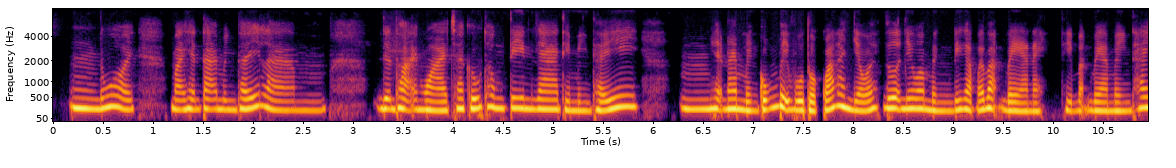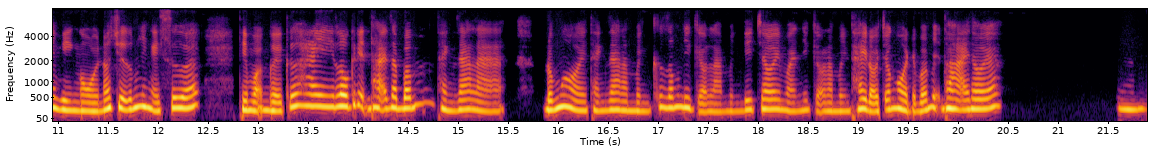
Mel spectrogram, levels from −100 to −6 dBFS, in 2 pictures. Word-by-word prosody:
Ừm, 235 -4 +3
đúng 265 +4 +3
rồi. 225 -4 -2 0.3
Mà 220 -3 -2
hiện 220 0 -1
tại 225 -2 -3
mình 210 -1 -3
thấy 235 +5 +2
là 205 -7 -3 0.8
điện 230 -2 0
thoại 220 -3 0
ngoài 200 -2 +1
tra 235 +4 +1
cứu 230 +1 +3
thông 260 -3 0
tin 240 -2 0
ra 220 -1 +1
thì 205 -2 -2
mình 190 -1 -3
thấy, 245 +8 +2 0.4
ừm, 220 -2 -1
hiện 230 -1 +1
nay 225 0 +5
mình 195 -3 +1
cũng 215 +5 +1
bị 270 -6 +4
phụ 205 -1 +4
thuộc 190 -2 +1
quá 215 +3 +2
là 285 - +3
nhiều 205 -7 +3
ấy. 215 +5 +1
Ví - - -3
dụ 245 - +5
như 230 +1 +2
mà 230 - +3
mình 185 -3 -1
đi 205 - +1
gặp 215 -3 0
với 205 - +1
bạn 245 -2 +1
bè 185 -2 0
này, 180 0 -4 0.2
thì 200 -3 -5
bạn 190 +2 -7
bè 190 -1 0
mình 185 0 -2
thay 250 +5 +1
vì 210 -3 +1
ngồi 185 -2 -1
nói 225 +5 +3
chuyện 235 -3 +1
giống 225 - +2
như 275 - +4
ngày 225 -8 +1
xưa 245 +5 +2
ấy, 270 +4 +1 0.4
thì 205 - +1
mọi 195 +1 0
người 190 -2 +1
cứ 275 +8 0
hay 285 -2 +1
lôi 285 +1 +6
cái - - -2
điện 270 -6 -4
thoại 250 -2 0
ra 255 - +3
bấm, 245 +7 +1
thành 220 -5 -1
ra 215 +3 -1
là 180 -3 -6 0.4
đúng 220 +4 +3
rồi, 230 -8 +2
thành 190 -2 -5
ra 210 0 0
là 195 - -2
mình 185 -1 -4
cứ 265 +4 -3
giống 255 +2 +1
như, 255 - +3
kiểu 175 - -6
là, 170 0 -8
mình 180 +1 -10
đi 210 +2 -2
chơi 220 +1 -1
mà, 190 -4 -5
như 195 +3 -7
kiểu 210 - -10
là, 185 - -4
mình 180 0 -6
thay 230 +2 +2
đổi 175 - 0
chỗ 215 - -3
ngồi 225 -3 +2
để 175 - -7
bấm 195 +5 0
điện 255 -3 -3
thoại 225 -3 +3
thôi 225 0 +3
á. 270 +4 -2 1.2
Ừm. 220 0 -4
220 Hz, 275 wpm, -20 LUFS, 195-240 Hz, 1.2 s, lôi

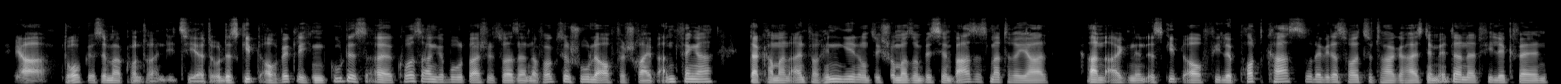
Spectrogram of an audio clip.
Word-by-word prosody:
Ja, - - +3
Druck 105 -1 +1
ist 100 0 -3
immer 95 -1 +2
kontraindiziert. 75 0 -4
Und - - -1
es - - +2
gibt - - +1
auch 95 -1 0
wirklich 125 -6 0
'n 100 -1 +1
gutes, 140 - -2
äh, 100 -4 +3
Kursangebot 115 -4 -2
beispielsweise 95 -2 0
an 90 - -2
der 90 -1 -1
Volkshochschule, 120 -1 0
auch 105 0 +1
für 100 - -7
Schreibanfänger. 125 +7 0 0.4
Da - - +8
kann 100 - -1
man 95 -2 +1
einfach 100 -1 -2
hingehen 120 0 +1
und 105 -3 -2
sich 105 - -6
schon 105 - -1
mal 100 -1 +3
so 100 - -2
'n 90 - -1
bisschen 100 -3 0
Basismaterial 105 -4 +1 0.4
aneignen. 100 -3 +3
Es 110 - -2
gibt 130 -1 -5
auch 100 0 +3
viele 100 -3 -1
Podcasts 130 +1 0
oder 115 -2 -2
wie - - -1
das 115 +1 -1
heutzutage 100 -3 0
heißt 100 +1 +1
im 95 - 0
Internet, 110 -4 +1
viele 100 -2 -1
Quellen, 95 -1 0
105 Hz, 190 wpm, -25 LUFS, 95-115 Hz, 0.4 s, Da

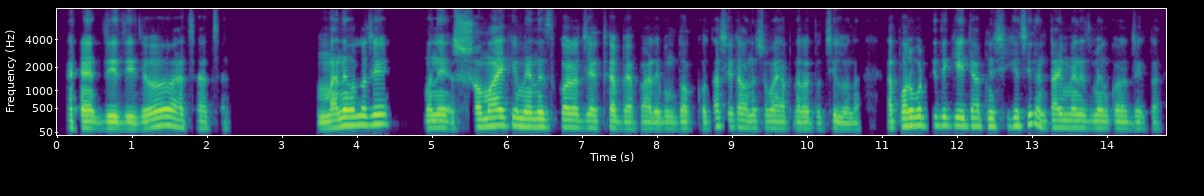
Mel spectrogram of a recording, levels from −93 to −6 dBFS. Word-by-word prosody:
হ্যা, - - +2
হ্যা। 115 - +5 0.3
জি, 110 - +1 0.2
জি। 105 - -1 0.3
ওহ! 145 +1 +4
আচ্ছা, 120 - -11
আচ্ছা। 105 0 -15 1.4
মানে 130 +5 +5
হলো 165 +2 +4
যে 180 - +6 0.7
মানে 120 +1 +2 0.4
সময়কে 150 +4 +4
ম্যানেজ 135 -1 +3 0.2
করার 130 -1 +3
যে 120 - -2
একটা 115 - -2 0.2
ব্যাপার 110 0 -2
এবং 105 +1 -6 0.2
দক্ষতা, 110 +3 -5
সেটা 130 0 -3
অনেক 115 0 -4
সময় 115 -1 -1
আপনার 110 0 -6
হয়তো 105 0 -6
ছিল 110 -2 -2 0.2
না। 100 - -6 0.4
আর 120 - +2
পরবর্তীতে 150 +1 +2
কি 155 - -7
এটা 145 +1 -1
আপনি 145 +1 -2
শিখেছিলেন? 150 +4 -2
time 125 0 +1
management 115 -1 -1
করার 110 -1 -2
যে - - -8
একটা 105 +1 -12
125 Hz, 150 wpm, -24 LUFS, 110-145 Hz, 1.4 s, যে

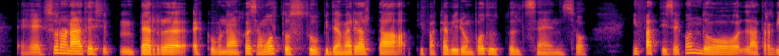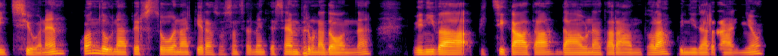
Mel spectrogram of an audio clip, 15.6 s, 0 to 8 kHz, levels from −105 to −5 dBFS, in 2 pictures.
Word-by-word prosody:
ehm, 95 -2 -4
sono 155 +12 +1
nate, 130 -1 +7
sì, 130 - -9
mhmm, 120 -1 -5
per 115 -1 +4
ecco, - - -3
una 110 +1 0
cosa 135 -3 0
molto 130 0 +2
stupida, 105 -2 -1
ma 110 +2 +3
in - - +3
realtà 125 -4 +3
ti - - -11
fa - - -7
capire 115 -2 0
un 105 - -3
po' 125 - +1
tutto 125 -3 -2
il 100 -2 -6
senso: 95 0 -7 0.4
infatti 145 0 0
secondo 120 -5 0
la 110 0 -2
tradizione, 105 +4 -2
quando 140 -1 +2
una 115 -2 -1
persona 110 -1 -2
che - - -20
era 105 -2 -1
sostanzialmente 110 +1 -9
sempre 110 +1 -1
una 105 -2 -1
donna, 95 +1 -1 0.4
veniva 105 -1 +4
pizzicata 105 -1 +2
da 100 -1 0
una 100 0 -2
tarantola, 100 +2 0
quindi 100 -3 -7
dal 95 0 -3
ragno 95 +7 -3
110 Hz, 165 wpm, -25 LUFS, 100-120 Hz, 0.4 s, nate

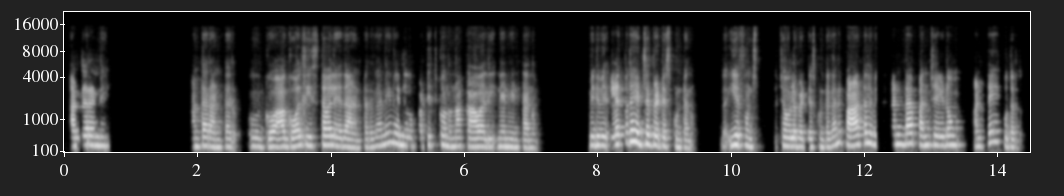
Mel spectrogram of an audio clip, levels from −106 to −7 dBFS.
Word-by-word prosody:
అంటారండి. 220 0 0 1.3
అంటారు 200 +1 0
అంటారు. 185 +1 -5 0.3
ఉ - - -5 0.2
గో 190 - +1
"ఆ - - +8
గోల 205 +2 +3
తీస్తావా 220 +1 +2
లేదా" 200 -2 +1
అంటారు 180 +2 -8
గానీ 235 +5 -3
నేను 235 -3 +1 0.2
పట్టించుకోను 220 +1 -4
నాకు 200 0 -2
కావాలి 190 -1 +3
నేను 190 0 -1
వింటాను. 175 -1 -4 0.8
మీరు 225 0 +1
వి 220 - +2
లేకపోతే 245 +5 +4
హెడ్సెట్ 255 -3 +4
పెట్టేసుకుంటాను 195 -5 -2 0.6
ఇయర్‌ఫోన్స్ 220 -5 +1 0.4
చెవులో 200 -2 +2
పెట్టేసుకుంటా. 185 -1 -4
కానీ 265 +6 -2
పాటలు 235 +6 +7
వినకుండా 245 -3 +1
పని 225 0 +2
చేయడం 230 0 +1 0.4
అంటే 200 +7 -4 0.2
కుదరదు. 185 -2 -5
210 Hz, 130 wpm, -24 LUFS, 190-230 Hz, 1.3 s, ఆ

